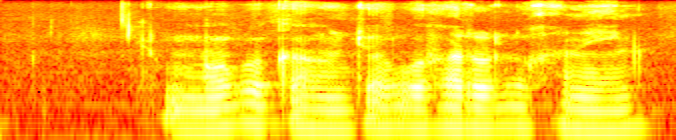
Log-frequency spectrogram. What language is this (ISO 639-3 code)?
tsn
